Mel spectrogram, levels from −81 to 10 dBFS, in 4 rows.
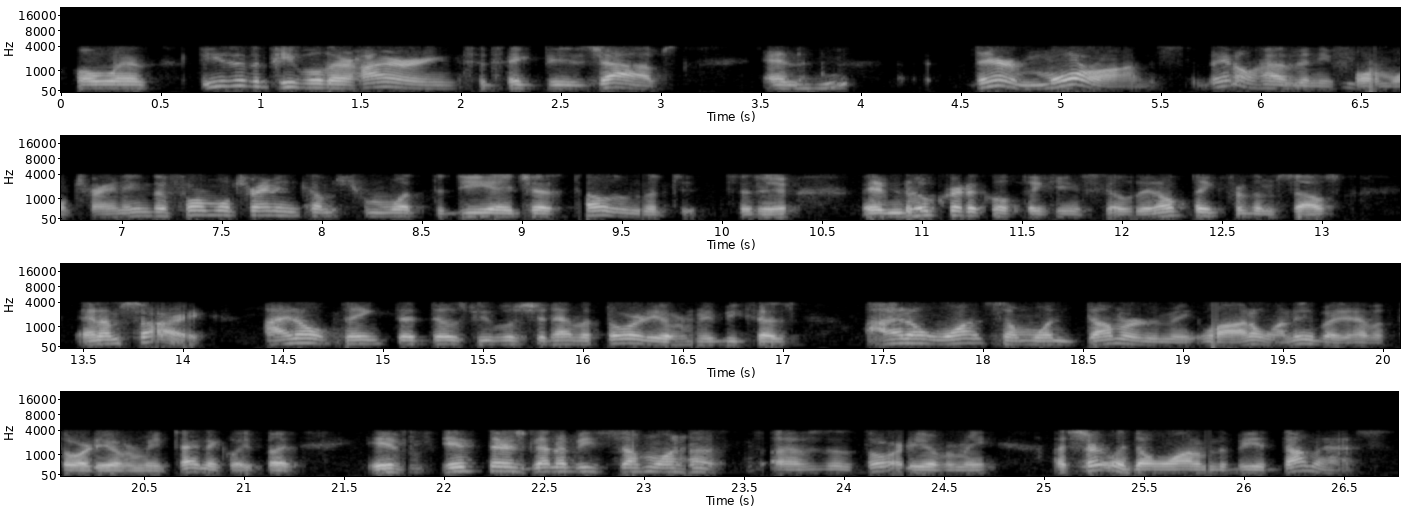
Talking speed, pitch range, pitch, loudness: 220 wpm, 120-165 Hz, 140 Hz, -23 LUFS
